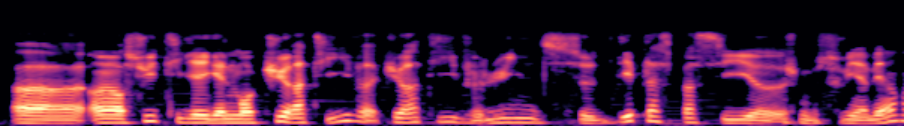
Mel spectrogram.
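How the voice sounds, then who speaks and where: A man speaks in a plain, everyday voice at a medium pitch with ordinary pitch variation. His pace is moderate, with hardly any pauses. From Belgium. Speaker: travel blogger. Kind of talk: casual chat.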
